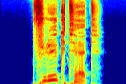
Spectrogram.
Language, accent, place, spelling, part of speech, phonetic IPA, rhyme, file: German, Germany, Berlin, pflügtet, verb, [ˈp͡flyːktət], -yːktət, De-pflügtet.ogg
- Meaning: inflection of pflügen: 1. second-person plural preterite 2. second-person plural subjunctive II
